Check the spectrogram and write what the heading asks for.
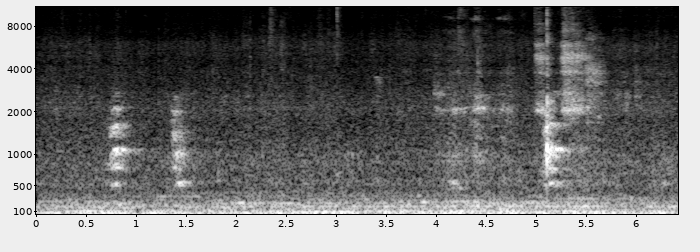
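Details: Tinamou chicks, named as black tinamou (inhambu-preto) and sururina young: short, clipped peeping notes with stacked overtones, a pair early and another pair near the end, over a steady low rumble of background noise.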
